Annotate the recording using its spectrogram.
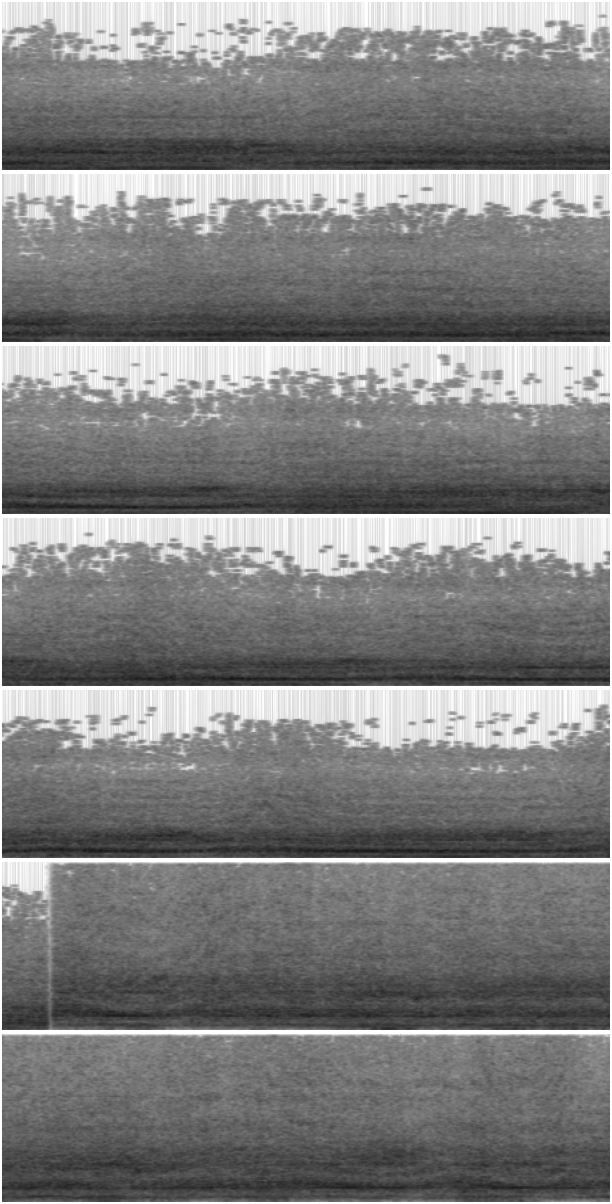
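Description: Shark upright vacuum cleaner running on carpet, its pitch wavering as it is pushed back and forth. Its deeper hum drops away suddenly about three-quarters of the way through.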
